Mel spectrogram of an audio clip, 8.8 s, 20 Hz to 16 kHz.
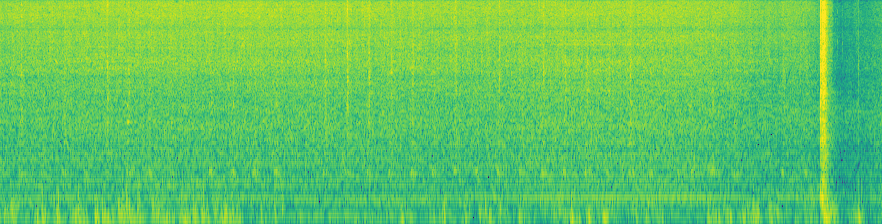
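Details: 2005 Chevrolet Silverado 5.3L V8, 138k miles, idling: steady thin squeal from inside the engine, still present with serpentine belt removed; two mechanics diagnosed a bad main bearing, not confirmed by teardown, others suggest lifter or cam.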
